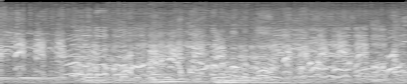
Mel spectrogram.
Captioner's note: all laugh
